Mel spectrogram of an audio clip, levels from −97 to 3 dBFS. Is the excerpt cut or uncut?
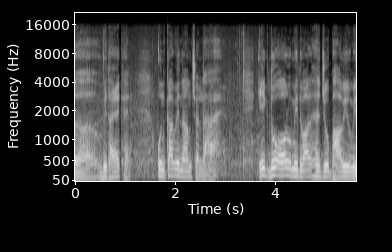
uncut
